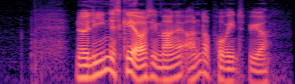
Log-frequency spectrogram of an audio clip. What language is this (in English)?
Danish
